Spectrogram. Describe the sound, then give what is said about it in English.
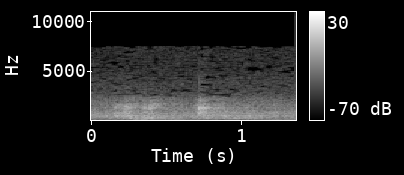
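A car door opens with a soft click and clunk partway through, fairly quiet against a steady low hum of background noise. No one speaks. “All right, now close your door.”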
